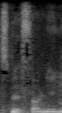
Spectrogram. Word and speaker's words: Smithsonian: Smithsonian, yeah.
